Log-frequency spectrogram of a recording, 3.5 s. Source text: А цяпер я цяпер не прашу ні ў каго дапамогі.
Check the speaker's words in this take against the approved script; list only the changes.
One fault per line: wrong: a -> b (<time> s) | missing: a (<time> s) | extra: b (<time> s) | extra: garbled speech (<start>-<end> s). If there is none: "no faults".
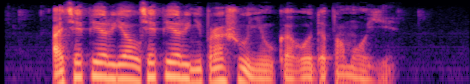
no faults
